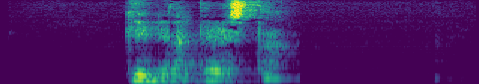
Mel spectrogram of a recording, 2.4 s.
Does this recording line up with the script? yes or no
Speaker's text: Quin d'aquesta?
yes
